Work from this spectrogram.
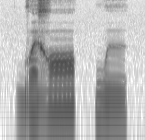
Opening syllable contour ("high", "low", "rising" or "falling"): low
